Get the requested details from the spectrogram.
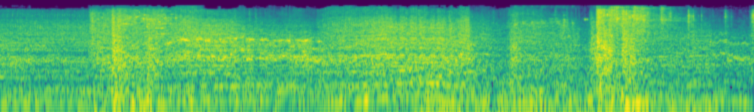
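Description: Cars crash together with a loud metal crunch.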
